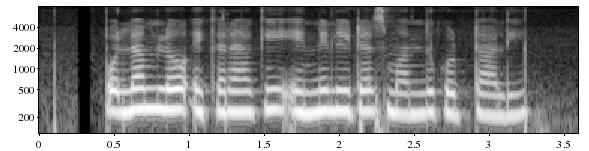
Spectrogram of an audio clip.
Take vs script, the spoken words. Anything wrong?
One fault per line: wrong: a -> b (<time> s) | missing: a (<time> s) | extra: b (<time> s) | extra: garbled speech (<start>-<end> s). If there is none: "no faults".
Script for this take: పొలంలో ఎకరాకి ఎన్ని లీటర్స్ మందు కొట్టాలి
no faults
